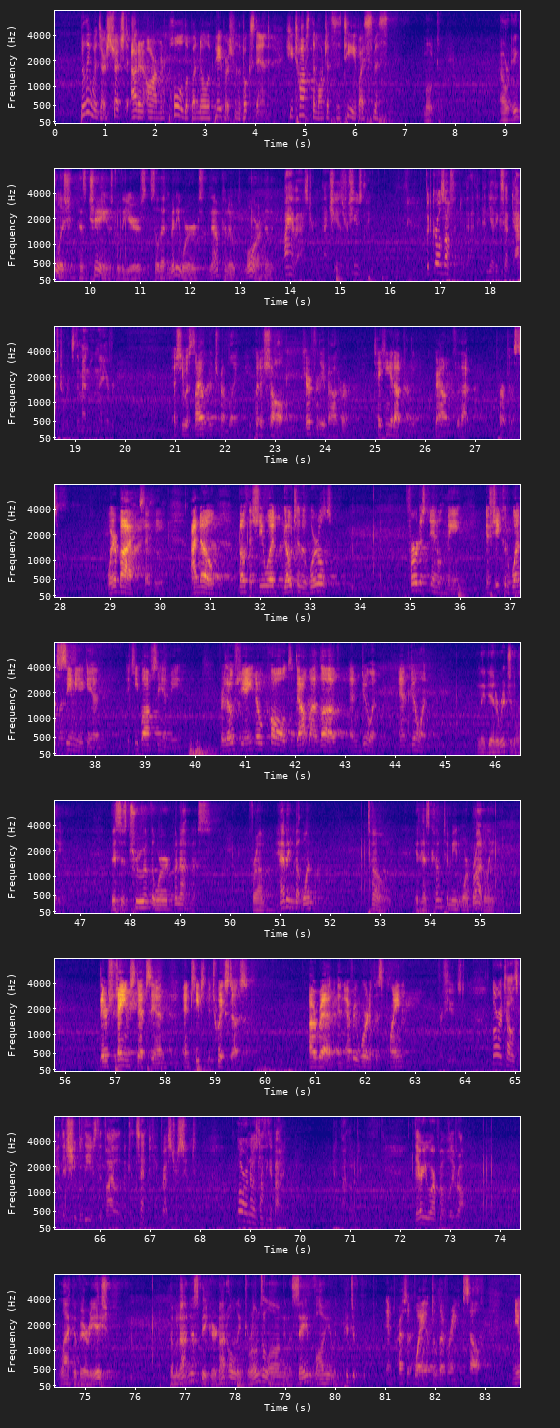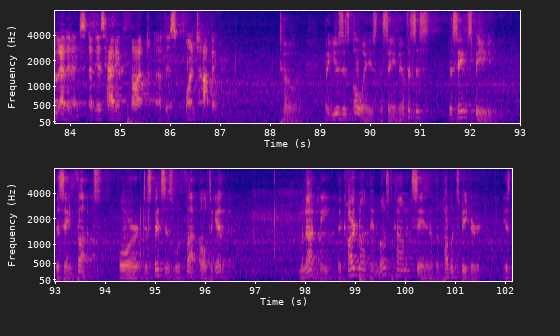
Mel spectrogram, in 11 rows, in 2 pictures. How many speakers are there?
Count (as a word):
four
